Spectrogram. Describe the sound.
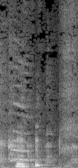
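A person makes a quick pair of throaty, clucking noises, imitating a chicken. The two short bursts are moderately loud, with no other talking.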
